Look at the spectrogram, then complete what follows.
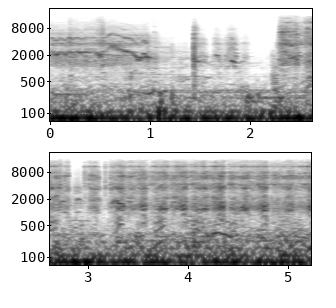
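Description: Conventional lever-drag fishing reel buzzing and whirring under a hooked fish's pull, its drag slipping line while the handle is cranked. The rasping whir grows stronger about two seconds in, over a steady low rumble.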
